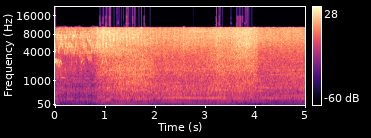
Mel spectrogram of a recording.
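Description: Car tyres roll over gravel.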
